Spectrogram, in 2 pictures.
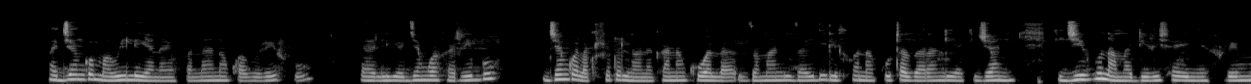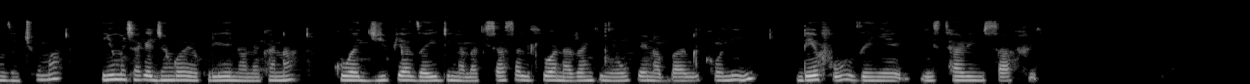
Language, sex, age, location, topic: Swahili, female, 18-24, Nairobi, finance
